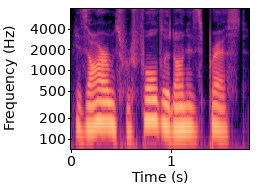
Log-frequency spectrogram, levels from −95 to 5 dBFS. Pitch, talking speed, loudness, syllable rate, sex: 155 Hz, 235 wpm, -15 LUFS, 5.3 syllables/s, female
